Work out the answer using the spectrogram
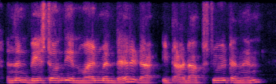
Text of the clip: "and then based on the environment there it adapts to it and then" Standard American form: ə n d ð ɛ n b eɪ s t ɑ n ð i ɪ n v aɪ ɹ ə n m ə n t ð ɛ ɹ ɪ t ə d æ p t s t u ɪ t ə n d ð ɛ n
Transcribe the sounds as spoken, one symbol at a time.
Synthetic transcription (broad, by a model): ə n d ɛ n b eɪ s t ɑ n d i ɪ n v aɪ ə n m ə n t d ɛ ɹ ɪ t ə d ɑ p t s t u ɪ t ə n d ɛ n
